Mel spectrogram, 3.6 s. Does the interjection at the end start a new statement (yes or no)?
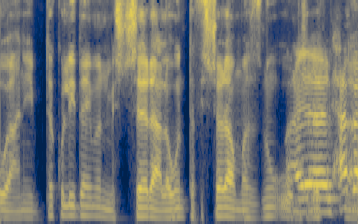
yes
